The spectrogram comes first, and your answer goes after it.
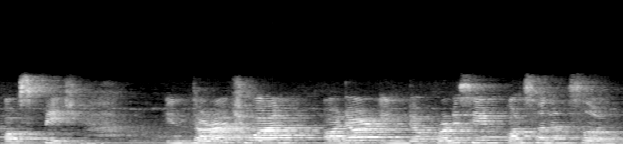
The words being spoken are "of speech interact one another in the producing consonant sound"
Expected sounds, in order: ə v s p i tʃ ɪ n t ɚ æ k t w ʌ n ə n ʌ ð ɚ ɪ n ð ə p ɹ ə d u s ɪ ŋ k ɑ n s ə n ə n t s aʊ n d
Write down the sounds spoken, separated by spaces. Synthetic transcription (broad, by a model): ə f s p i tʃ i n t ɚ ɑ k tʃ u ə n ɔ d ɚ ɪ n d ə p ɹ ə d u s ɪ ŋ k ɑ n s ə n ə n s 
